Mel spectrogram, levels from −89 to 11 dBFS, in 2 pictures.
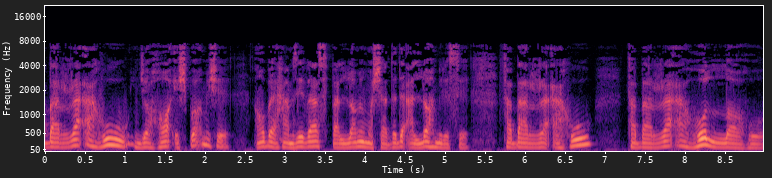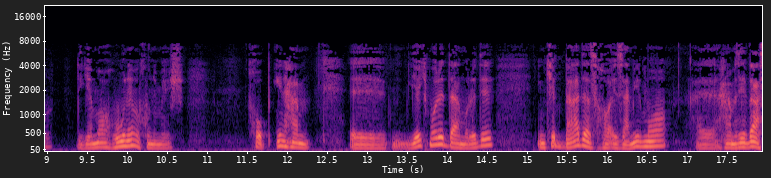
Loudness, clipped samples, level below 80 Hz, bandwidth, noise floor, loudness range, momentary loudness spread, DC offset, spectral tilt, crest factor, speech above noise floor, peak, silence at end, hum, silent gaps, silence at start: -23 LUFS; under 0.1%; -54 dBFS; 8 kHz; -55 dBFS; 4 LU; 13 LU; under 0.1%; -6 dB/octave; 18 dB; 33 dB; -4 dBFS; 0 s; none; none; 0 s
